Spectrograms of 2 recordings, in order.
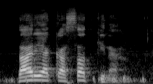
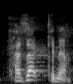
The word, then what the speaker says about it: Daria Kasatkina: again, Alex, I know you don't like you mispronouncing his name. Daria Kasatkina. Kasatkina, there you go.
